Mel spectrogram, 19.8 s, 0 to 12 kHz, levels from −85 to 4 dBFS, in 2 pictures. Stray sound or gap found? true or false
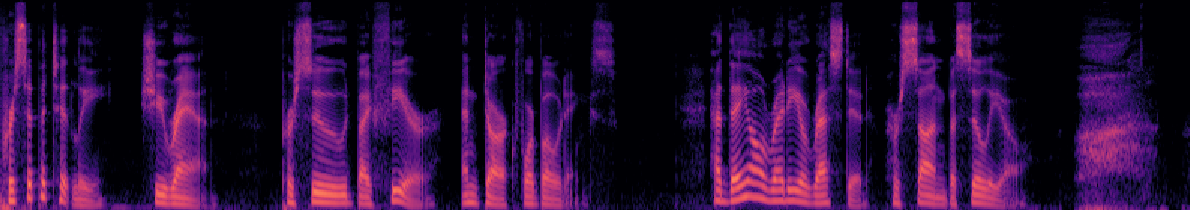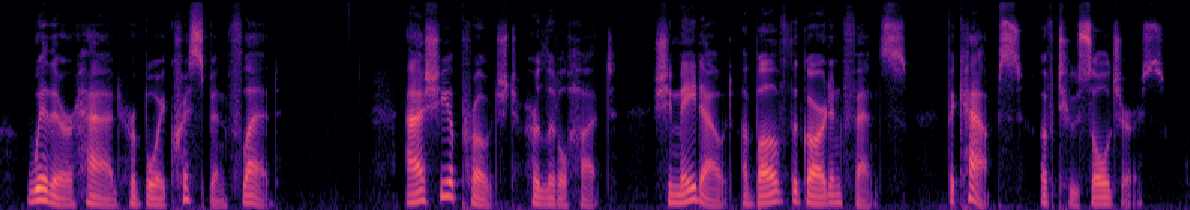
true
